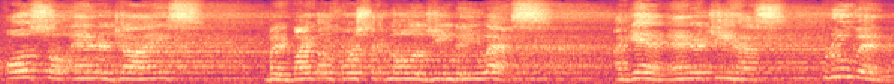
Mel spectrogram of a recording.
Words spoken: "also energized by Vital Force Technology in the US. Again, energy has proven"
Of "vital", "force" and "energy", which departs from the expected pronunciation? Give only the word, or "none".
none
